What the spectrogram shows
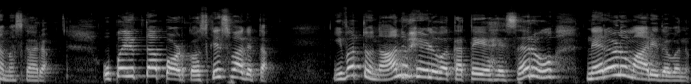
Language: Kannada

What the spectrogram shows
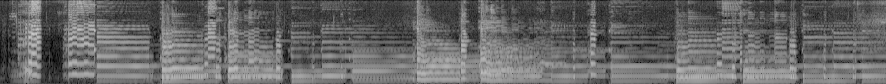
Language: Fula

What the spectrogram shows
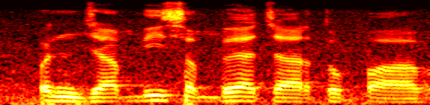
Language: Punjabi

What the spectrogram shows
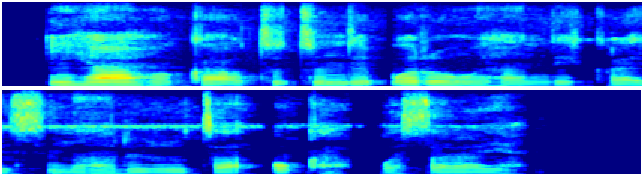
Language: Igbo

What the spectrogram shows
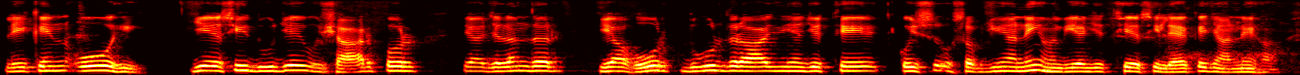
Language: Punjabi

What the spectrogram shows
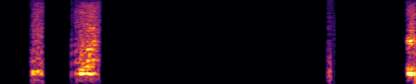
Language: Basque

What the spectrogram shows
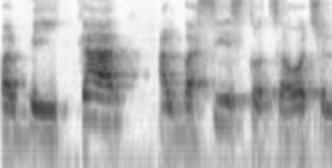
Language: Hebrew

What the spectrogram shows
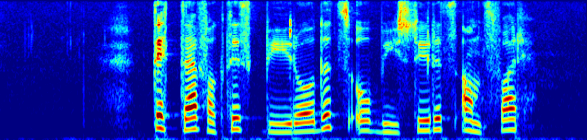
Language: Norwegian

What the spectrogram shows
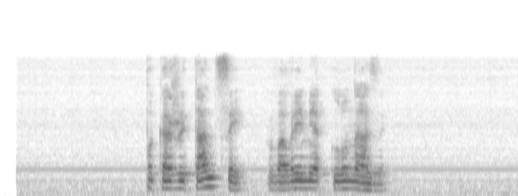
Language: Russian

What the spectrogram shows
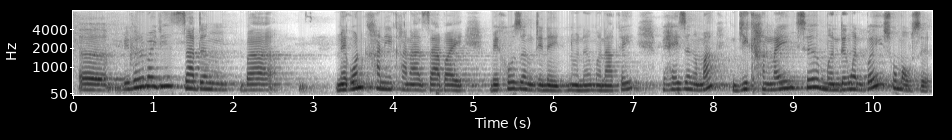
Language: Bodo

